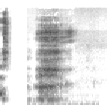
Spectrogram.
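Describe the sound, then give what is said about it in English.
A single burp let out in surprise, short, low and voiced, loud at first and then trailing off into a rough, fluttering tail, after a brief sound just before it. “I burped out of surprise.”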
